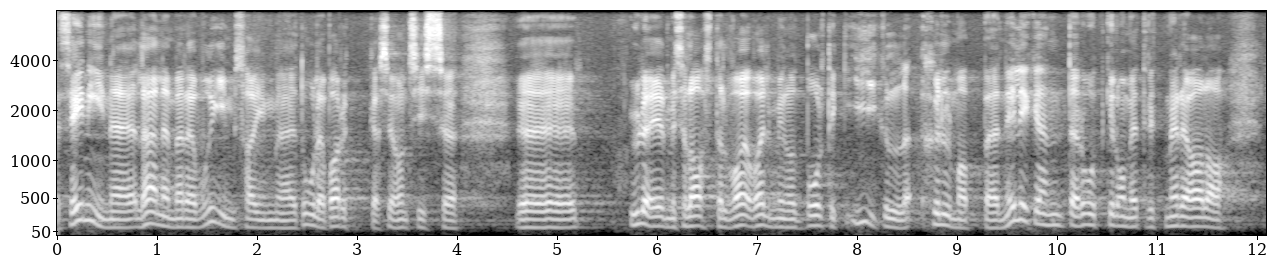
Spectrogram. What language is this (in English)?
Estonian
